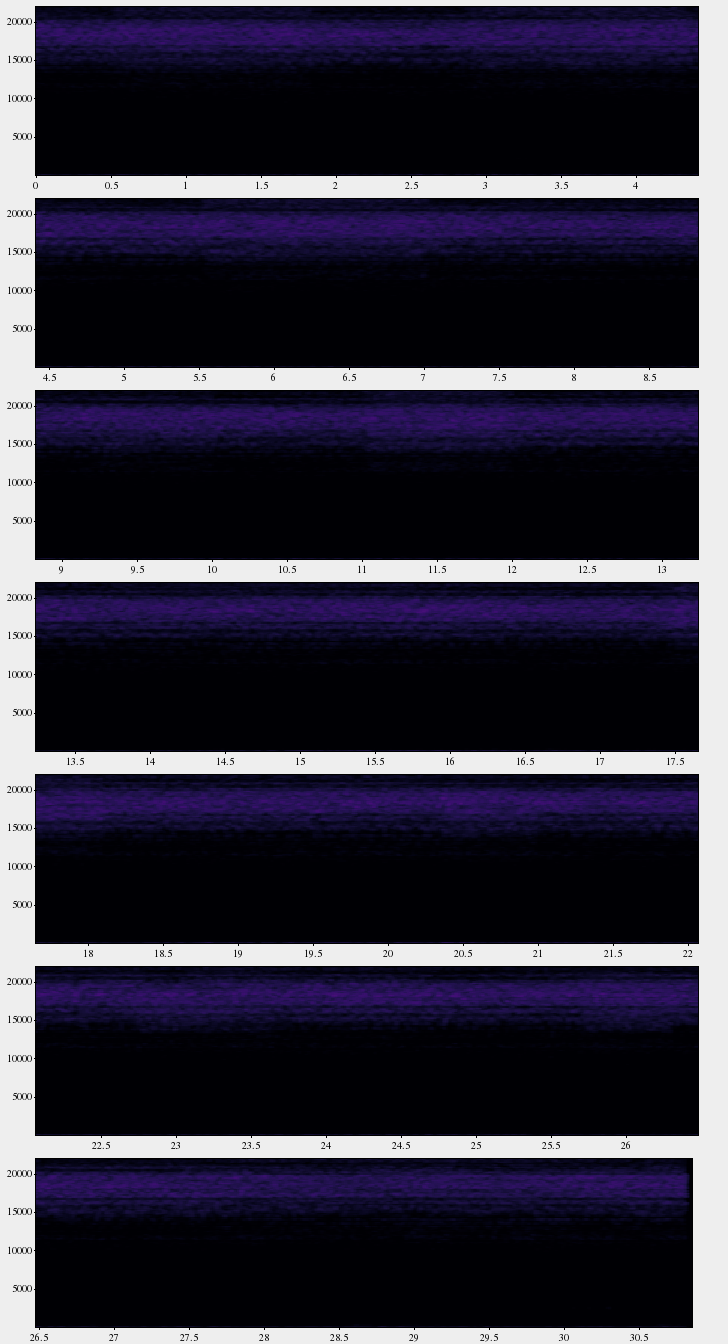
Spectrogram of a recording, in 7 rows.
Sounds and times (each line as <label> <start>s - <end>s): Crickets in the grass 0.0s - 30.8s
